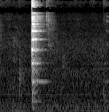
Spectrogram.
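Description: A metal spoon clinks once against a glass mixing bowl about half a second in, ringing briefly as it dies away.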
